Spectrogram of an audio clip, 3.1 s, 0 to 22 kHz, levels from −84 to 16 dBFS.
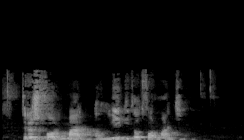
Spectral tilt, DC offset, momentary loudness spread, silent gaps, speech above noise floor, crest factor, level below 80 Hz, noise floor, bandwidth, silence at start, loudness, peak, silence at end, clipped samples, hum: -3.5 dB/octave; under 0.1%; 8 LU; none; 35 dB; 18 dB; -66 dBFS; -56 dBFS; 11.5 kHz; 0.1 s; -22 LUFS; -4 dBFS; 0.75 s; under 0.1%; none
